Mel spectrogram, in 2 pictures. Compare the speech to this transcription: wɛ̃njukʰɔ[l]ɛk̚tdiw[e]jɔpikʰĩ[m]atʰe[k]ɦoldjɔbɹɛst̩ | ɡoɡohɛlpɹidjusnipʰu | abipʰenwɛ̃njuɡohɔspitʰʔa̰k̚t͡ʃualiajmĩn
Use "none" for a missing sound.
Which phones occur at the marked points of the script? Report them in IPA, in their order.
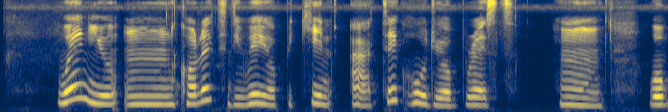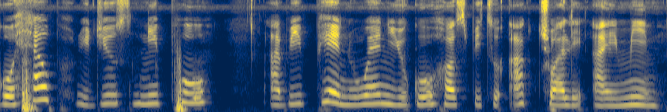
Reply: ɹ, e, n, k

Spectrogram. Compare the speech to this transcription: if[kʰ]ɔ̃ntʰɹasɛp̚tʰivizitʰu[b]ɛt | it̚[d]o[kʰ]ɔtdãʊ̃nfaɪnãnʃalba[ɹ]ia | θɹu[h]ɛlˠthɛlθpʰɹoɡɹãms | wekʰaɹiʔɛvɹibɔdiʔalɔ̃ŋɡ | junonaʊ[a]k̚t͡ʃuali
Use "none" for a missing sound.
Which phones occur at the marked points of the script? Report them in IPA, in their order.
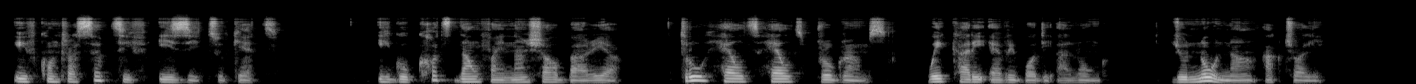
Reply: kʰ, ɡ, ɡ, kʰ, ɹ, h, a

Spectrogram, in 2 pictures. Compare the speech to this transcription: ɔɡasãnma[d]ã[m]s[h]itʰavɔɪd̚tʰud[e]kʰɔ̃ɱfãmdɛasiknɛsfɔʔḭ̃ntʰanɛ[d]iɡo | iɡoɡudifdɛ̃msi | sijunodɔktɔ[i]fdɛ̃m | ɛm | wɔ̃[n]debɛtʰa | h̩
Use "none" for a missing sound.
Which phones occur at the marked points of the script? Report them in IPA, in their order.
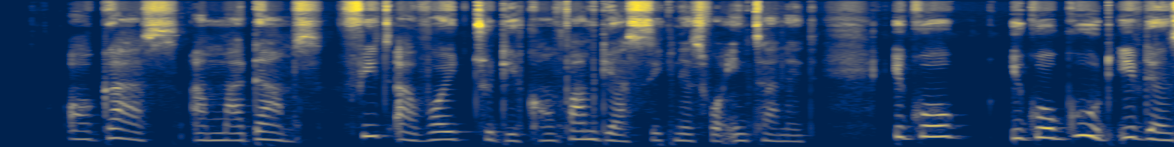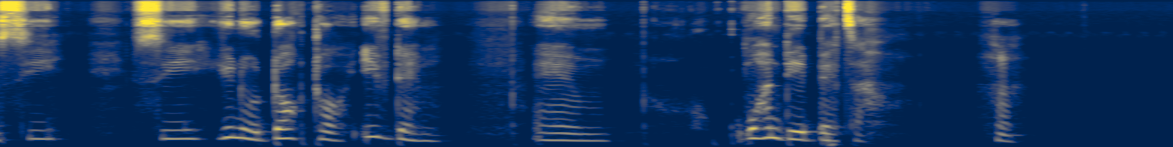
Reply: d, m, f, e, t, i, n

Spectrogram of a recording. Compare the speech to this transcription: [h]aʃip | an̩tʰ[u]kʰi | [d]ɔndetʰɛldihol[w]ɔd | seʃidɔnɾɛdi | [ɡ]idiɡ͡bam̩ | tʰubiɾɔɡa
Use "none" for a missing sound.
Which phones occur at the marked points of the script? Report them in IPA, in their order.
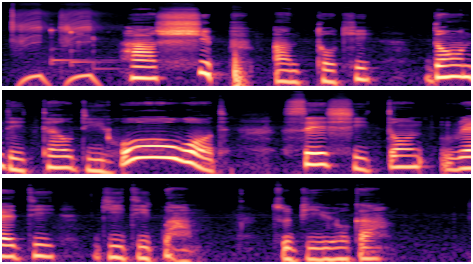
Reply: h, ɔ, d, w, ɡ

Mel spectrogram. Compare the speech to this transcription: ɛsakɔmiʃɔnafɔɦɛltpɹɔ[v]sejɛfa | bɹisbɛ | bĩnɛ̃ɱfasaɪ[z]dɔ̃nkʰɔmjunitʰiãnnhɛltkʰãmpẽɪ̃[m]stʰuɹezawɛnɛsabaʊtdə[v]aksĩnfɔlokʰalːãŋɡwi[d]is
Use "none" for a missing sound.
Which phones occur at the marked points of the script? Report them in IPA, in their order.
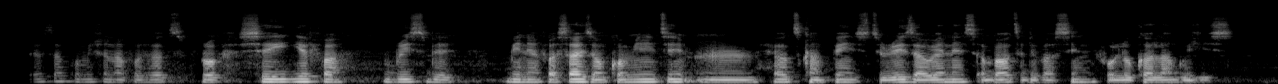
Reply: f, z, n, v, d͡ʒ

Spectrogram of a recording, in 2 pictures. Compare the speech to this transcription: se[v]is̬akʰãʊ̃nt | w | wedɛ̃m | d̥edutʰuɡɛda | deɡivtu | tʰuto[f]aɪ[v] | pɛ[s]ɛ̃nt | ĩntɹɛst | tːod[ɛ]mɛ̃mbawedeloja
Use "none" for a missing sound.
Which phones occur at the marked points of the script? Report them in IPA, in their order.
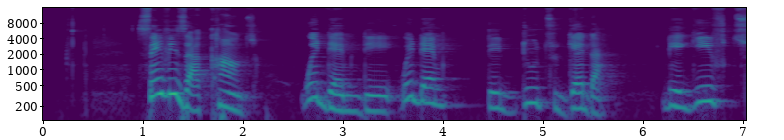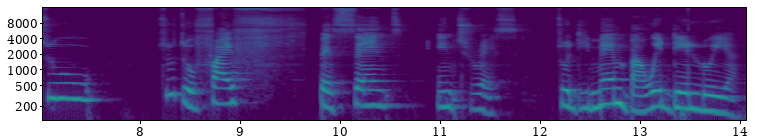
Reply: v, f, v, s, i

